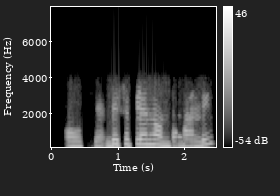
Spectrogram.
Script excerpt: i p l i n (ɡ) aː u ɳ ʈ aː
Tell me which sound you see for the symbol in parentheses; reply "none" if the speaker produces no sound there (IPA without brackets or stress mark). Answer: ɡ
